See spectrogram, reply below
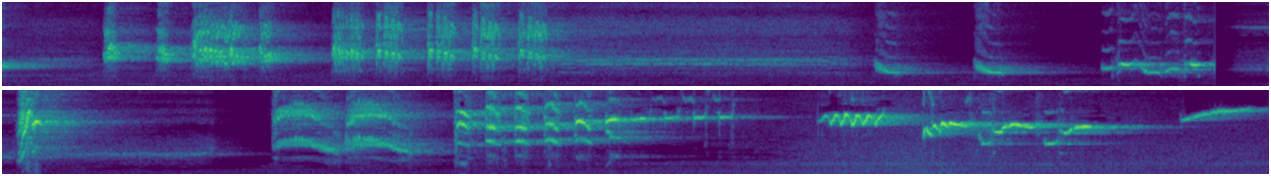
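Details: Orange-headed thrush, a caged songbird, singing a varied string of buzzy rattles, brief whistled slurs and sharp chips, ending in thin high whistles; faint low hum underneath.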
